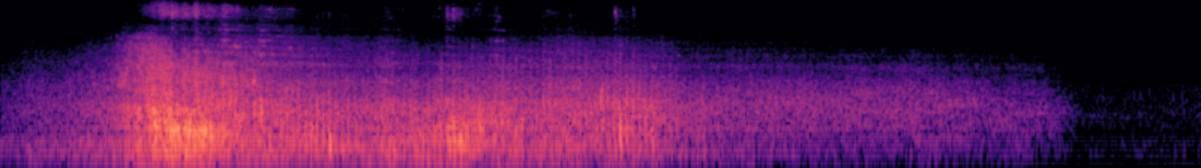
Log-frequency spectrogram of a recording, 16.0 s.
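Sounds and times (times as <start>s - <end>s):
train wheels clacking on rail joints: 5.2s - 8.8s.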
